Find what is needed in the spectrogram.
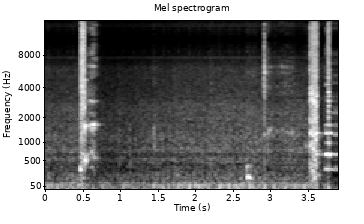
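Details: Person with hiccups over steady low vehicle noise: a few abrupt, sharp gulping bursts spaced irregularly.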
